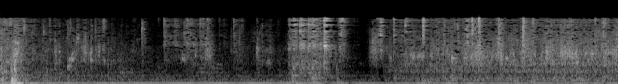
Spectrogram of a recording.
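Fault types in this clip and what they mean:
AAC compression: Everything's dull and smeared. It's likely AAC-LC squeezed hard, and the damage fits something around 32 kbps.
Dropped samples: Three sharp single clicks at 0.71, 2.29 and 5.19 s, likely where a handful of samples vanished and the waveform jumped ahead.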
